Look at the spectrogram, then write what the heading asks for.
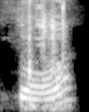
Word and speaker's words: ط: This is letter Ta, which is a heavy and thick letter.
